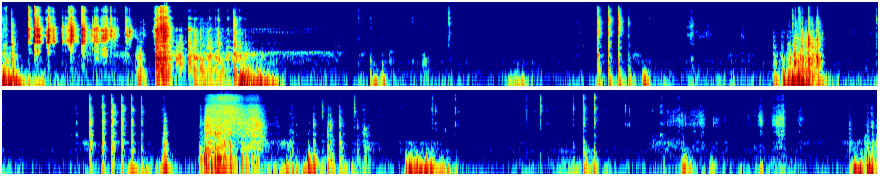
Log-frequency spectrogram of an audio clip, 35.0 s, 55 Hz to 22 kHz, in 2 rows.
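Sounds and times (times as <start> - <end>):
clicks and taps on toy packaging: 19.0 - 20.5.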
